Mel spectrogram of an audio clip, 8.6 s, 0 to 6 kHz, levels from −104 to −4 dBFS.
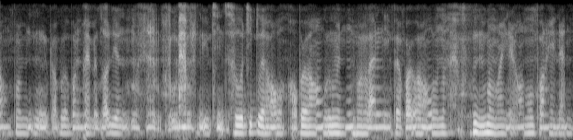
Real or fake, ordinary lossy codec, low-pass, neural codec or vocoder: fake; none; 5.4 kHz; autoencoder, 44.1 kHz, a latent of 192 numbers a frame, MeloTTS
